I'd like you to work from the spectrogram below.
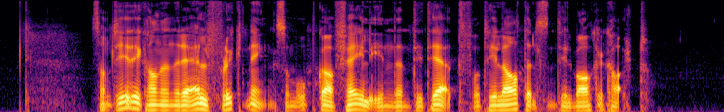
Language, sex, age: Norwegian, male, 37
